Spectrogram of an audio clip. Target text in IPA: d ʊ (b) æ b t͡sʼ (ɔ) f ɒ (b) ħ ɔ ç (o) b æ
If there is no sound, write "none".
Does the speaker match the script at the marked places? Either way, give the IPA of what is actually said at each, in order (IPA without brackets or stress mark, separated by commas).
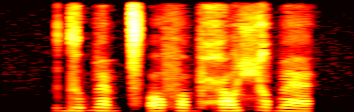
b, ɔ, b, ɔ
